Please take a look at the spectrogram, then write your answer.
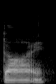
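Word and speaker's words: Dey: It's spelled D-E-Y, but it's pronounced Die somehow.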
